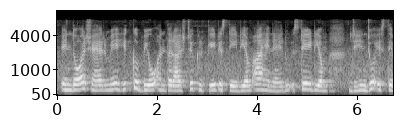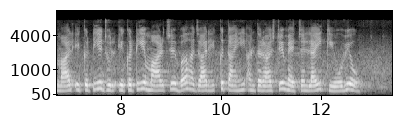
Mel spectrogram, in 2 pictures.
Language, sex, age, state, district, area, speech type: Sindhi, female, 30-45, Maharashtra, Mumbai Suburban, urban, read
